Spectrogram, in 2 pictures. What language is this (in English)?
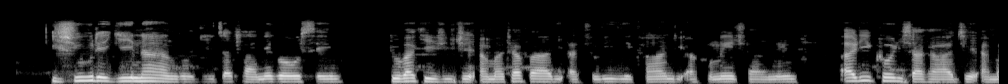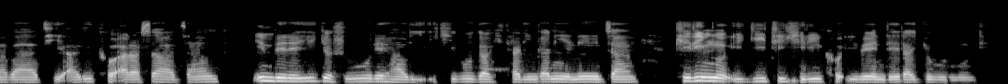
Rundi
